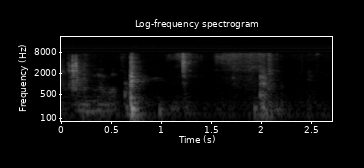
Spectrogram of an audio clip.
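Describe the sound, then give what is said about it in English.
Cards being shuffled for a Rebel card reading: a handful of quick, crisp riffling bursts and sharp snaps separated by softer rustling, all fairly quiet. “The shuffling is happening as we speak. I could hear the shuffling.”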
